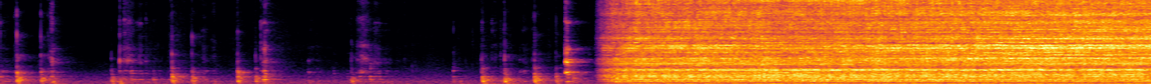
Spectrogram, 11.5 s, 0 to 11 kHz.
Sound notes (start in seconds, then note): 0.1 tool scraping; 4.7 tool scraping; 5.9 saw whirring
